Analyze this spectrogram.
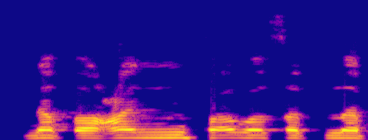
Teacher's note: ناک میں آواز چھپا کے پڑھیں گے، اخفا کریں گے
